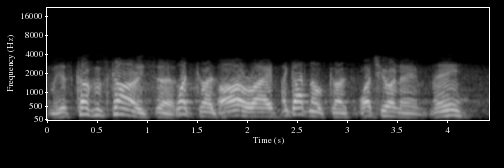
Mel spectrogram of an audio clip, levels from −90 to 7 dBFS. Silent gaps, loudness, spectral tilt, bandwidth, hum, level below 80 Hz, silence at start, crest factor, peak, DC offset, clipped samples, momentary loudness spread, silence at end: none; -22 LUFS; -5.5 dB/octave; 3.5 kHz; none; -84 dBFS; 0 s; 14 dB; -6 dBFS; under 0.1%; under 0.1%; 7 LU; 0.2 s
